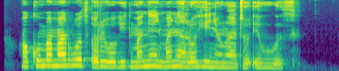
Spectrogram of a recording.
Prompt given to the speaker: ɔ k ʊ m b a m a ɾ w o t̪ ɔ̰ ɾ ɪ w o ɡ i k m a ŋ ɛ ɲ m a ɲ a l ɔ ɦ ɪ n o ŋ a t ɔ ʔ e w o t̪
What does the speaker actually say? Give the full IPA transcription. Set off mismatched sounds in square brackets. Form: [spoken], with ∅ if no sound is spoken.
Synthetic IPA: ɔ k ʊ m b a m a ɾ w o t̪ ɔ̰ ɾ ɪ w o ɡ i k m a ŋ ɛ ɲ m a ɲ a l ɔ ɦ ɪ [ɲ] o ŋ a t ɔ ʔ e w o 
